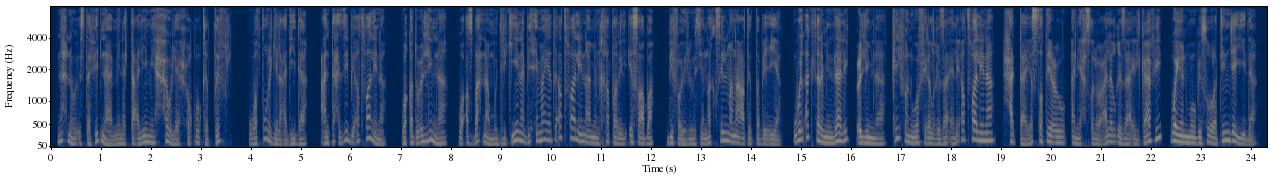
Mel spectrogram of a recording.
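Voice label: Sudanese Arabic, male, voice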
